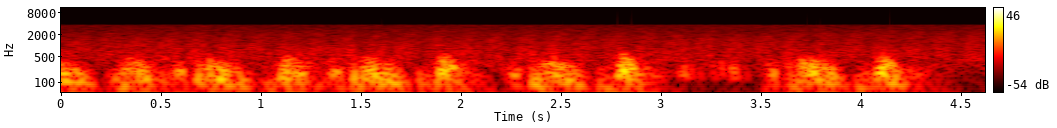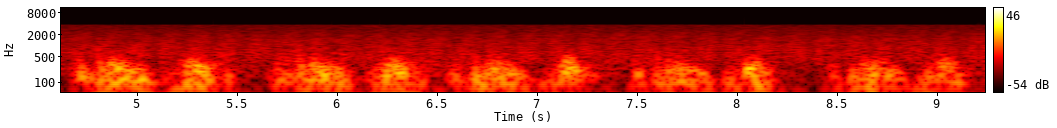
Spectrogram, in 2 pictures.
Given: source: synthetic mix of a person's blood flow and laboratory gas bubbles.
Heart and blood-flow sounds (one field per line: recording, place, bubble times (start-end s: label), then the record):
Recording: Doppler ultrasound of blood flow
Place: precordium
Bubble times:
3.10-3.47 s: bubbles
3.64-3.68 s: bubbles
From the record:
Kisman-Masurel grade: 121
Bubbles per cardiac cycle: 1 to 2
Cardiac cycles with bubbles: 10 to 50%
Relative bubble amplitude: barely perceptible (0.100 to 0.250)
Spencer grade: 2 (many but less than half of the cardiac periods contain bubble signals, singularly or in groups)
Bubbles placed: anywhere in the cardiac cycle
